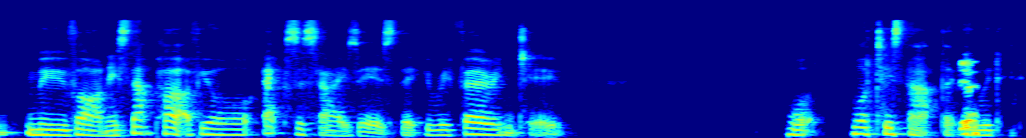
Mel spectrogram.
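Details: Adult man with a stammer, described as a neurological condition felt as blocks stopping words, occurring on any word, with silences while blocked; stuttering (stammering).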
